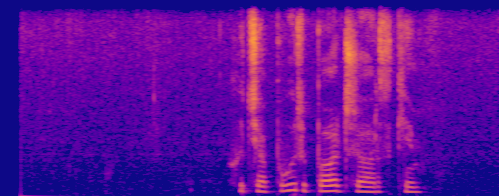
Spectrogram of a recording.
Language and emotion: Russian, neutral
